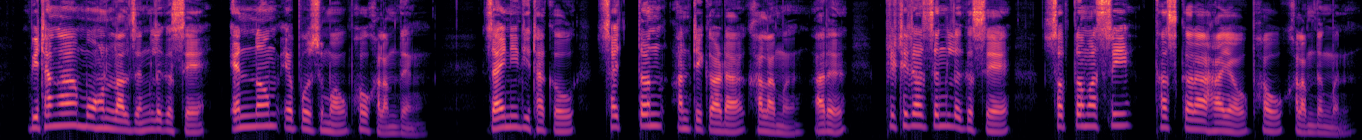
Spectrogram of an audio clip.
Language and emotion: Bodo, neutral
